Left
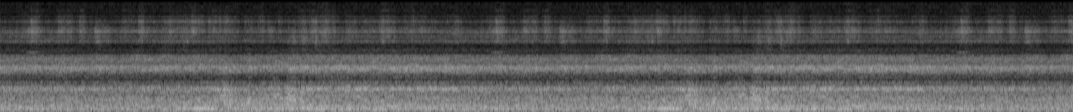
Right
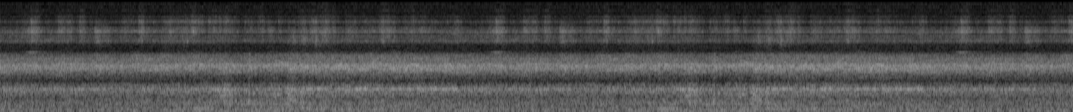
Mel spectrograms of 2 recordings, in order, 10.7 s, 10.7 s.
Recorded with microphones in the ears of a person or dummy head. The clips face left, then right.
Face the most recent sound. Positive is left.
turn(degrees=55)  # may be behind; listen again after turning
